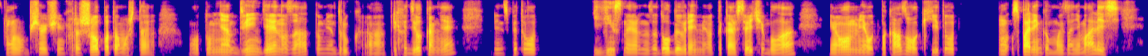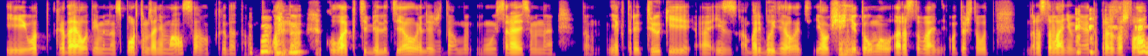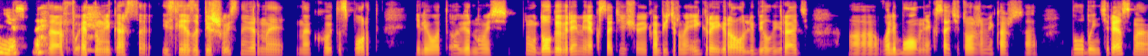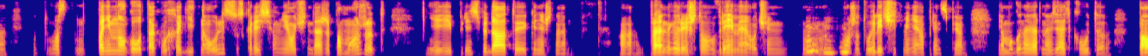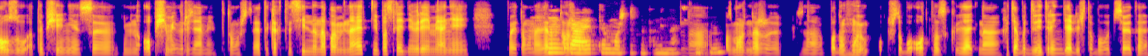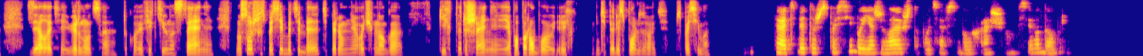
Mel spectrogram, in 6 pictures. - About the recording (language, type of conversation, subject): Russian, advice, Как пережить расставание после долгих отношений или развод?
- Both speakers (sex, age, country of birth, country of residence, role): female, 45-49, Russia, Mexico, advisor; male, 20-24, Kazakhstan, Hungary, user
- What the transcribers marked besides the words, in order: stressed: "единственная"; laughing while speaking: "вообще"; laugh; stressed: "общими"; laughing while speaking: "подумаю"; other background noise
